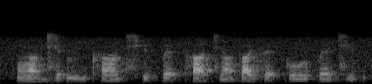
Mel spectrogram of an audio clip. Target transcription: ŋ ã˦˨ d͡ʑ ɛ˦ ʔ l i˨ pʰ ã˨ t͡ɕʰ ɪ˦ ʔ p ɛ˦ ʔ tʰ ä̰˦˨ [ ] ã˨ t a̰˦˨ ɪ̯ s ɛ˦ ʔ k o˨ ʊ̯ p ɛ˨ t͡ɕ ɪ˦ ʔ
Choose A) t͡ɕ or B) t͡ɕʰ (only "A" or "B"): A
